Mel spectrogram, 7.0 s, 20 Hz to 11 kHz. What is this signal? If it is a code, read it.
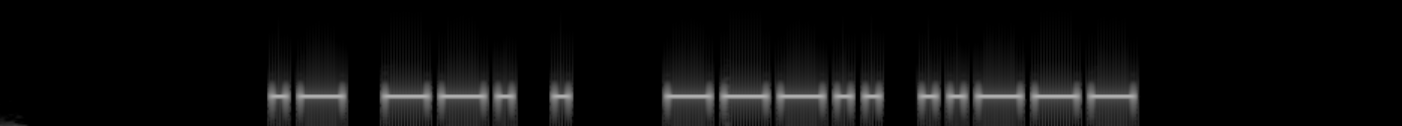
Morse code, heard as a keyed tone, about 17 wpm, 700 Hz. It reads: AGE 82
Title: Practice QSO - Exchange 3 - More Info - 17wpm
